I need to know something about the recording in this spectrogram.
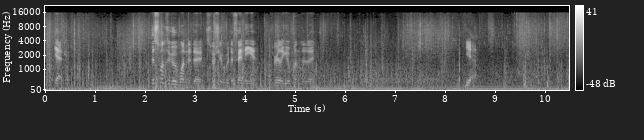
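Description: Footsteps thud quickly on the ground.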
